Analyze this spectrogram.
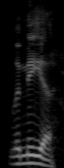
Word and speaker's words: Linnea: Yeah, how do you pronounce it? Linnea.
